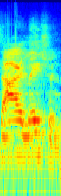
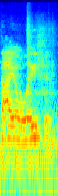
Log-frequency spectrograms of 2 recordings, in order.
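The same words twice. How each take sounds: First: The first part sounds like 'die'. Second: The first part sounds like 'dial'. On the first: The speaker calls it right. "it's D I L A T I O N" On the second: The speaker calls it wrong. "not D I A L"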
